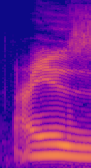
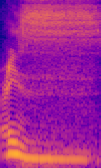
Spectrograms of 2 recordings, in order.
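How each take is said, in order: First: The z is voiced with the airflow held back. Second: The z is breathy with much air escaping. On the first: The speaker calls it right. "Tertahan hembusan anginnya, nggak boleh keluar" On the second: The speaker calls it wrong. "terlalu banyak anginnya"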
